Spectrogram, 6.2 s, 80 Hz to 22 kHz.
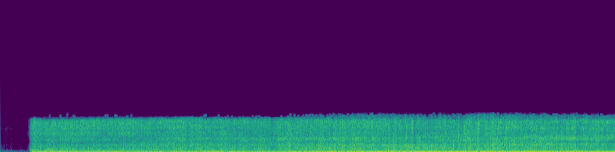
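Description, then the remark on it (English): An atomic bomb test blast in Nevada, recorded in the transmitter tower of CBS station KLAS in Las Vegas, 45 miles from ground zero, arrives as a sudden onset, then a loud, steady, deep rumble that rolls on unbroken for several seconds with no voices. “Our CBS station in Las Vegas, KLAS, had a recording machine running in its transmitter tower when one of the blasts went off.”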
